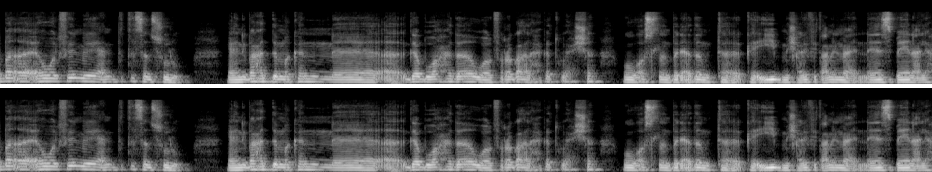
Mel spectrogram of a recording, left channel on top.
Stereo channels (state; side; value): identical; both; correlation 1.00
